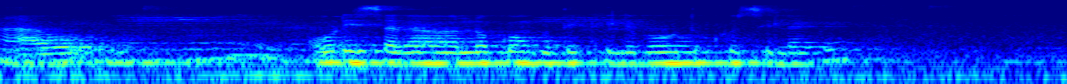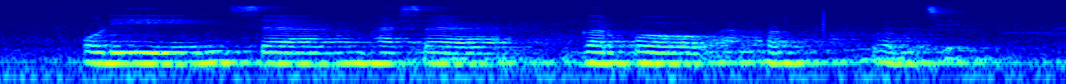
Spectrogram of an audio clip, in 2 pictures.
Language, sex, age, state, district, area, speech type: Odia, female, 45-60, Odisha, Ganjam, urban, spontaneous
